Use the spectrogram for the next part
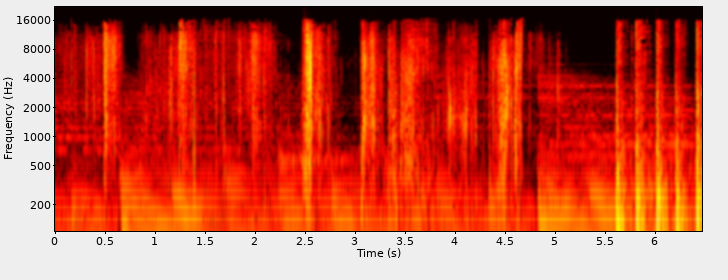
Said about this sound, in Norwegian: Fredag 20. mars banker det på døra hjemme hos … i Hamar.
